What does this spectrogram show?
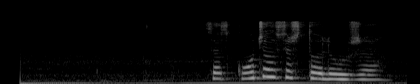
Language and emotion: Russian, neutral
